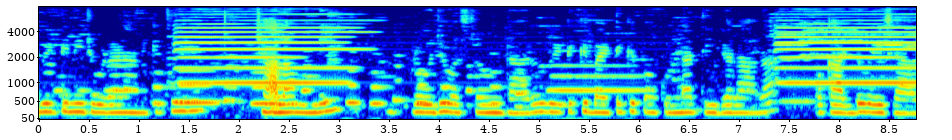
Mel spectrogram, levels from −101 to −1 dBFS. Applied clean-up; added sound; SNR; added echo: classical method Wiener filter.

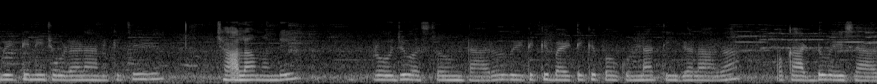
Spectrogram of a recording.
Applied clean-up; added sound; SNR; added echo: none; none; none; none.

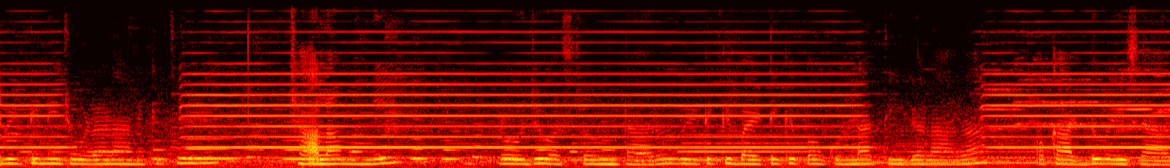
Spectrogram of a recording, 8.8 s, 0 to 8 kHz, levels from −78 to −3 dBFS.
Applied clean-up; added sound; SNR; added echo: none; Brass instrument + Bowed string instrument; 1 dB; none.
